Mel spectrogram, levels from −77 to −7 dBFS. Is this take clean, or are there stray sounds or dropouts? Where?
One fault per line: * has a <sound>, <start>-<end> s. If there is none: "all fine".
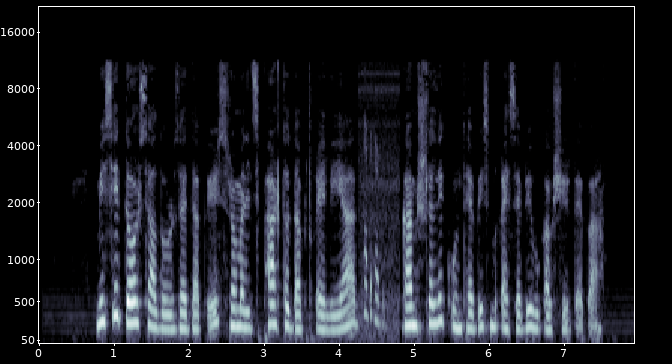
* has a chirp, 4.3-4.7 s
